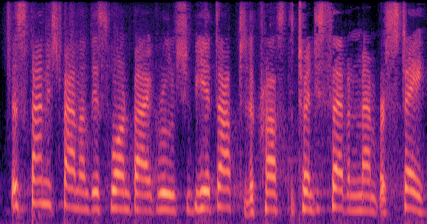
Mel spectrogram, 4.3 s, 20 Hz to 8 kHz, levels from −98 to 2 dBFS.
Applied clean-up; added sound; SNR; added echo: neural separator model SepFormer DNS4.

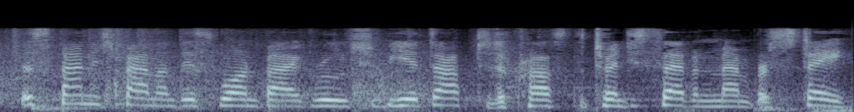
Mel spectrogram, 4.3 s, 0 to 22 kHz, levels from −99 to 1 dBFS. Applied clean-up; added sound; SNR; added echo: none; Crushing; 14 dB; none.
